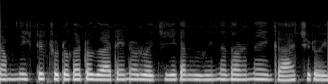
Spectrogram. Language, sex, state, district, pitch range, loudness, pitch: Bengali, female, West Bengal, Purulia, 220-230 Hz, -15 LUFS, 230 Hz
